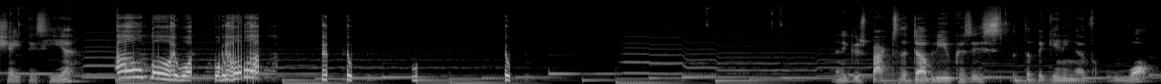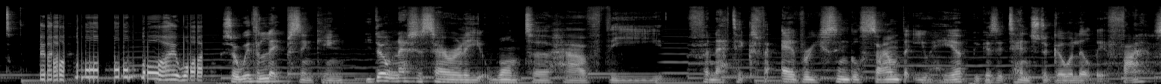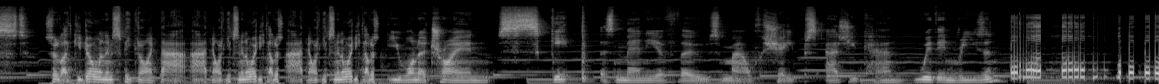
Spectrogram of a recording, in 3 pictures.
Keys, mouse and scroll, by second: 10.1-11.7 click, 33.3-34.8 click.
